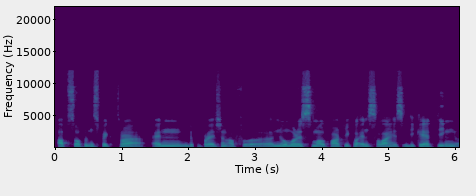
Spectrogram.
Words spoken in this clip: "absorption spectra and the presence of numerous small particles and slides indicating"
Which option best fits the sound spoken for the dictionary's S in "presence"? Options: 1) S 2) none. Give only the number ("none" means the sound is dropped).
2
